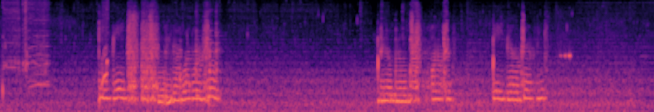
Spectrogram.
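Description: A robot chirps in warbling electronic tones.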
